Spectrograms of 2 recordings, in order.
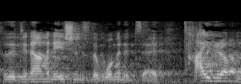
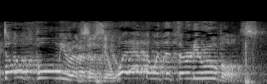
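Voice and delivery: high, loud, insistent challenge; exasperated demand; 13 semitones higher, 4 dB louder than usual. Acted. Maggid refusing to be fooled by Zusha, exasperated. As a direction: press him hard for the truth.

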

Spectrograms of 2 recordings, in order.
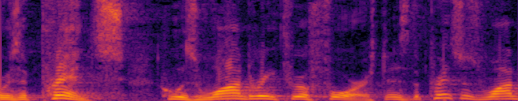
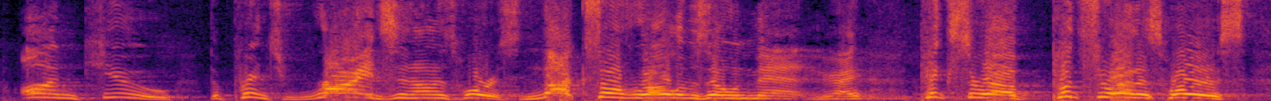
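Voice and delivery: rousing narration; 6 semitones higher, 5 dB louder than usual. A narrator's reading. Heroic rescue narrated.

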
